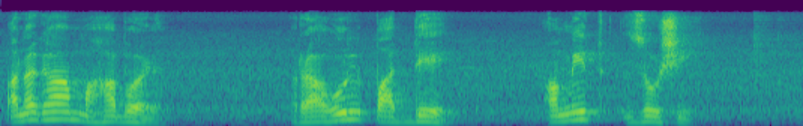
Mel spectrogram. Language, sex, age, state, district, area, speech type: Marathi, male, 60+, Maharashtra, Mumbai Suburban, urban, spontaneous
